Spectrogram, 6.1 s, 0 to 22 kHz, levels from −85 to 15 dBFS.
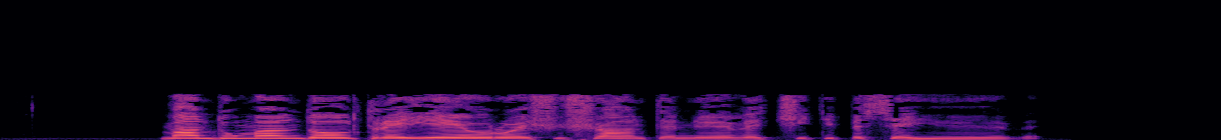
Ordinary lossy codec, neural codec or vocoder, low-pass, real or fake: MP3, 32 kbps; codec, 16 kHz, 8 kbps, FunCodec, trained on Chinese and English, 25 frames a second; 7.2 kHz; fake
